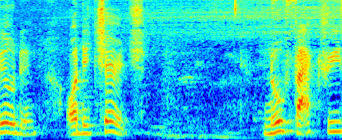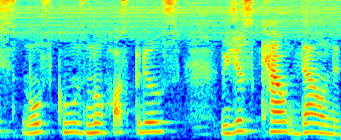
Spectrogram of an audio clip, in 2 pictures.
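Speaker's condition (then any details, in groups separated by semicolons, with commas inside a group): No condition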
